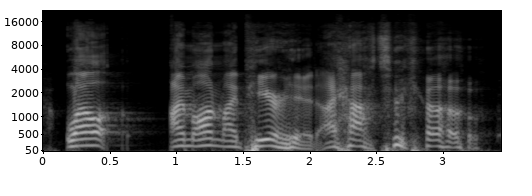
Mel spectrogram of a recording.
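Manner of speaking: shrill, very high, loud shout. Retelling what someone shouted in a grade-school class, imitating her shouting. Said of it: "she just shouts".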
